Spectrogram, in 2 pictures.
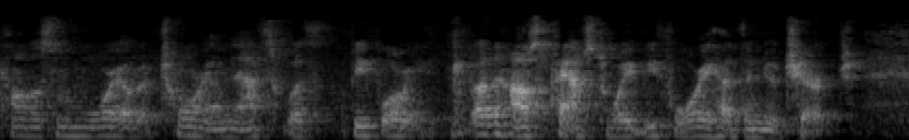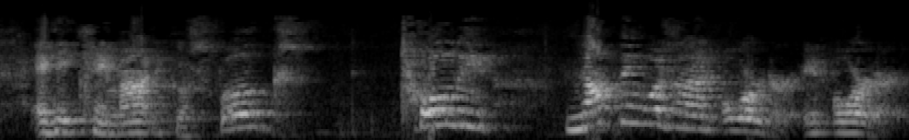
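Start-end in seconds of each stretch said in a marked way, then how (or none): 5.6-9.0 loud, high excited announcement. Retold or imitated. Pastor bursting out to his congregation, excited and loud.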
